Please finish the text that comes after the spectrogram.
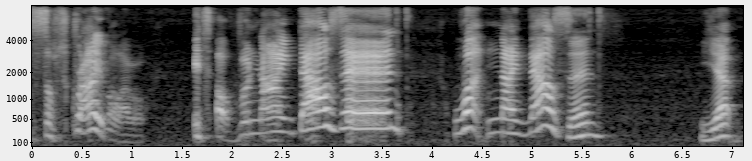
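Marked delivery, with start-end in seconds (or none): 1.6-3.7 slow, high, loud over-nine-thousand yell; drawn-out shouted reveal; Vegeta meme shout. Acted. 4.2-5.7 mock shock. Anime meme reply.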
